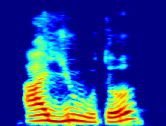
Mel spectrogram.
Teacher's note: quella I non è una I vocalica, non è come la I di idea, non è I, è I. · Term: la J intervocalica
